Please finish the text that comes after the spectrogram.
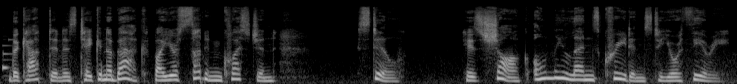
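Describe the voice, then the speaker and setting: A woman's voice: medium pitch, lively intonation, measured pace, darkish tone, a little hiss or hum, lightly acted. A woman playing a game master, narrating a fantasy adventure in a scripted video game with dramatic, articulate storytelling. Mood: grave.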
